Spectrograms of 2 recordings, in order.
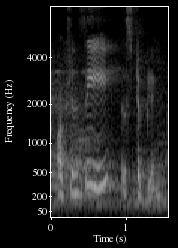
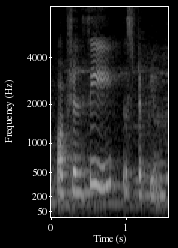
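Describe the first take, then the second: No difference in how they are said.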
